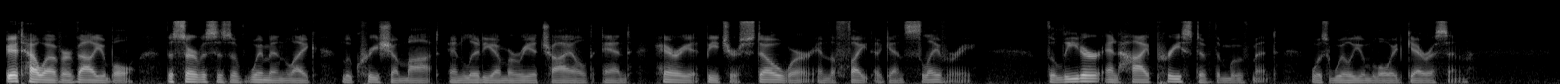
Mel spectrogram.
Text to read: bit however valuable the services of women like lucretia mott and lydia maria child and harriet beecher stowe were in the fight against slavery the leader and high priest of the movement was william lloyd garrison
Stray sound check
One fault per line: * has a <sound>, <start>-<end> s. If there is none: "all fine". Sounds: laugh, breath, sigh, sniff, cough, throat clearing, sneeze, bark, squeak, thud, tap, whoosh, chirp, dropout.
all fine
